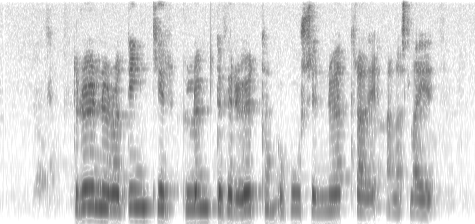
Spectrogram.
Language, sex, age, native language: Icelandic, female, 40-49, Icelandic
